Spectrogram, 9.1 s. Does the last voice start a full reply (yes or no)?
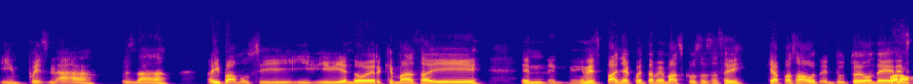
yes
